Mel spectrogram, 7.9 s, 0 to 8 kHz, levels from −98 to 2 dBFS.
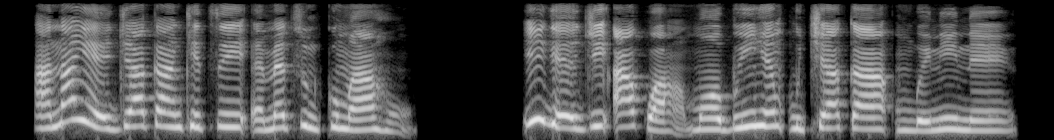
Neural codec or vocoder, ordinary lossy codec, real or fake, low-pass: none; MP3, 64 kbps; real; 7.2 kHz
